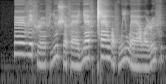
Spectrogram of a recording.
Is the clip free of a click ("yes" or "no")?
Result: no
